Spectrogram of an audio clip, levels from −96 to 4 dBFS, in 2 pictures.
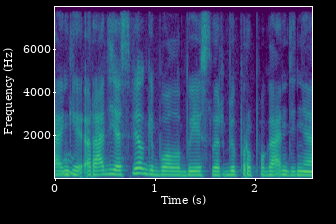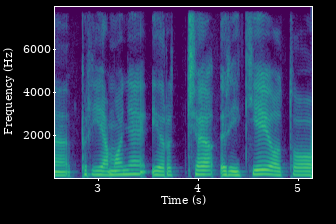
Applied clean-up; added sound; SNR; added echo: none; none; none; none.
